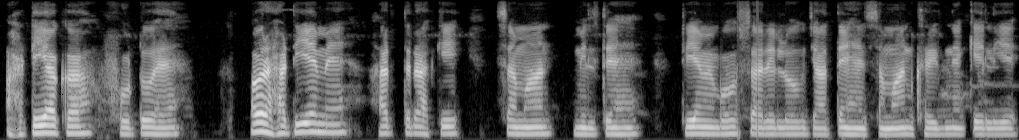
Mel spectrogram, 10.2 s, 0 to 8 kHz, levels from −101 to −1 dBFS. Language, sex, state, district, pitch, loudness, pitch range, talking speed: Hindi, male, Bihar, Lakhisarai, 140 Hz, -22 LUFS, 135-155 Hz, 140 wpm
